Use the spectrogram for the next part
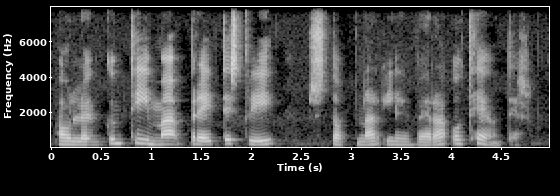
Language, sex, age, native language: Icelandic, female, 20-29, Icelandic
